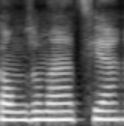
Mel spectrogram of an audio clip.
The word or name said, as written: konzumácia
